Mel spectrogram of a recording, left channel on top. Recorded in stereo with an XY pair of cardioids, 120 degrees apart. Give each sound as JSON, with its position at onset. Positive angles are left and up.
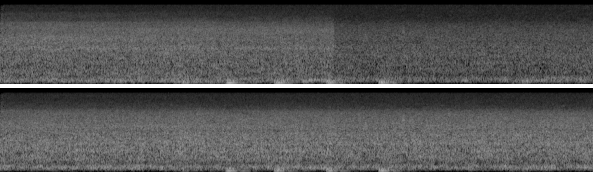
{"t": 2.2, "sound": "footsteps", "azimuth_deg": 0, "distance_m": 7.0}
